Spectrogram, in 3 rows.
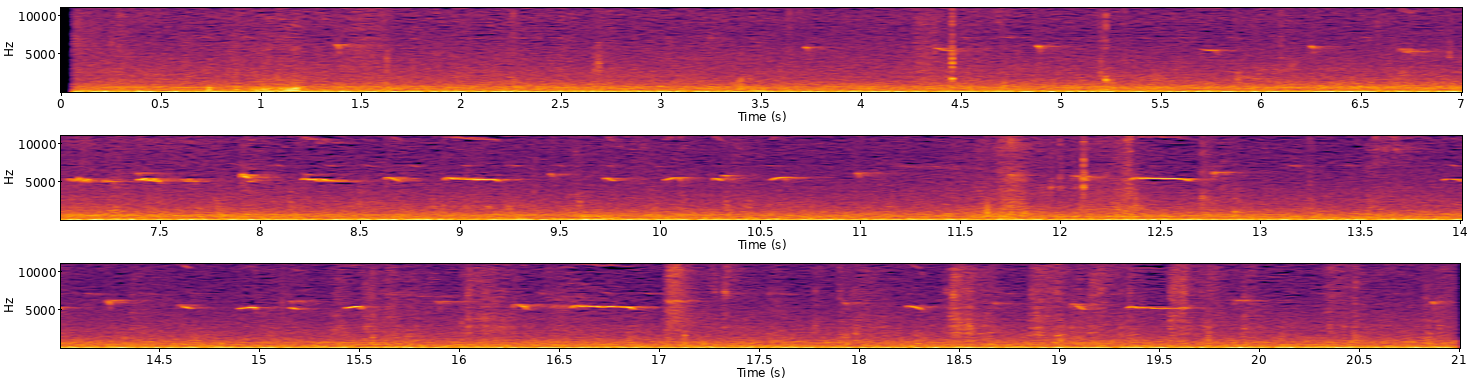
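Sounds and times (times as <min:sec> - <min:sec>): faint steady hum: 0:00.1 - 0:21.0
bird calling: 0:03.6 - 0:17.2, 0:18.0 - 0:20.1.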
